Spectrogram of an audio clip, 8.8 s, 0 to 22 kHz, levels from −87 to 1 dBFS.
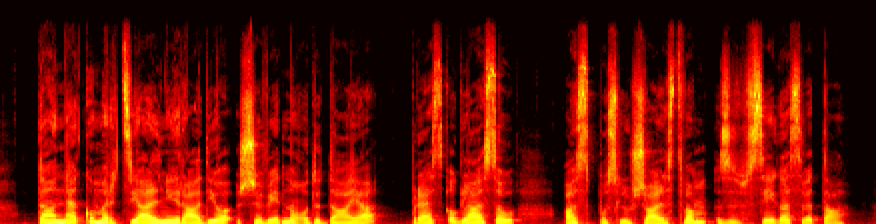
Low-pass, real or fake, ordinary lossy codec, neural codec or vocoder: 19.8 kHz; real; none; none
